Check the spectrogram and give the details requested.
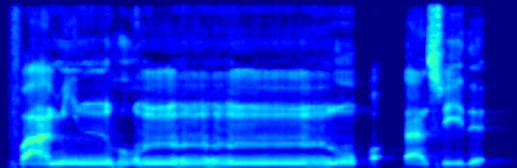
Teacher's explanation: Bunyi qaf pantulkan tapi jangan berlebihan, pantulannya dialirkan saja. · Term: qalqalah sugro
